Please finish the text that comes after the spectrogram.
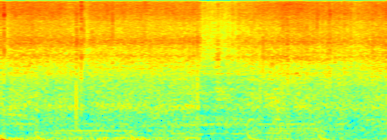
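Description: Steaks sizzle steadily on a grill over open fire, a loud continuous frying crackle close up with no talking.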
